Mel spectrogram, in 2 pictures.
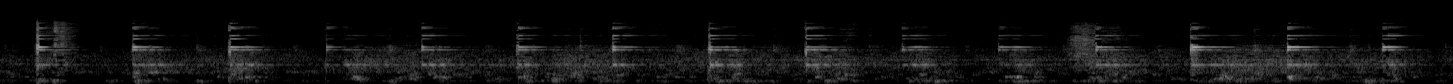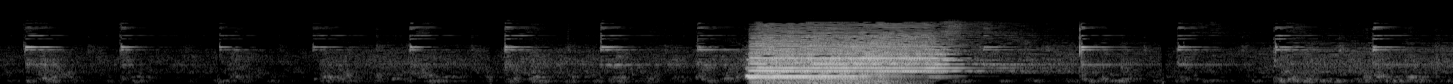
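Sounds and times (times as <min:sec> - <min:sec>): railroad crossing bell ringing: 0:00.4 - 0:29.0
locomotive horn blast: 0:22.0 - 0:25.0.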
